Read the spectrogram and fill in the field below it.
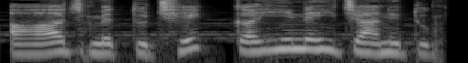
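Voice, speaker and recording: Woman doing a menacing ghost witch girl for a cartoon, slow taunting drawl, possessive, music behind. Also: on the low side, close to an everyday voice. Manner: slow, drawn-out, taunting with gloating laughs. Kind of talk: Hindi cartoon horror story acting.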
